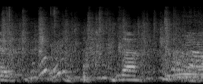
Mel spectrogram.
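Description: Several people talking at once in a crowded small room, voices overlapping.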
